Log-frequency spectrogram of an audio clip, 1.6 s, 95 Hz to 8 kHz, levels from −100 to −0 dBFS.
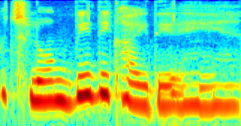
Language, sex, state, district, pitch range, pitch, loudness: Hindi, female, Bihar, Gaya, 195-280 Hz, 235 Hz, -13 LUFS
